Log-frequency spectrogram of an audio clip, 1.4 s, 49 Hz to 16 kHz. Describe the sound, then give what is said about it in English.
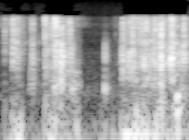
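Dry, crinkly rustling of paper Bible pages being flicked through in quick bursts to find Psalm 110, with a brief pause midway, fairly loud, no voices. “I have paper, you probably don't.”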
